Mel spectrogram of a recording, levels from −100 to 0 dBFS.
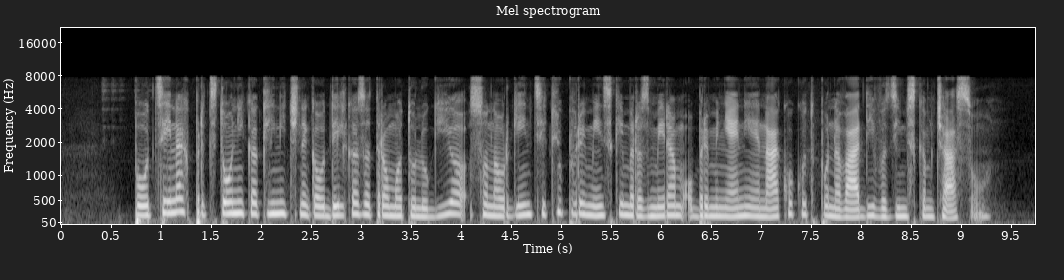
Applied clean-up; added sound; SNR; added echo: none; none; none; none.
